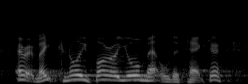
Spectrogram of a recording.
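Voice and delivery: put-on Suffolk farmer's accent. Retelling a man asking his mate for his metal detector, in a Suffolk accent. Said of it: "should I do the Suffolk accent?".

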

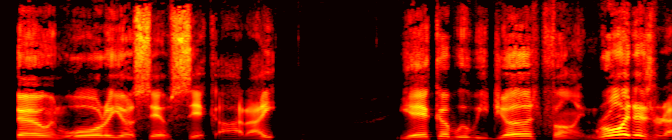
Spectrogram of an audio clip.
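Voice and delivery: put-on slipping into Australian accent. Speaker rehearses how a character says a line, slipping into Australian accent. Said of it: "Slipping back to the Australian".

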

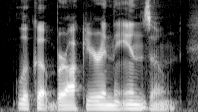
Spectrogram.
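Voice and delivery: normal talking voice

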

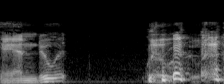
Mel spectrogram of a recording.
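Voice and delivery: slow, high-pitched mumbled grunting. Describing a game character's motivational GI talk, imitating mumbling under his breath. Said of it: "he kind of mumbles motivational, like, GI stuff under his breath".

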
